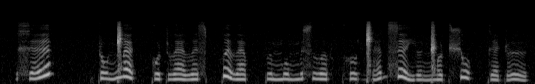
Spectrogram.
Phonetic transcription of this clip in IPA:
x ɛ˨˥ | ʈ o˨˩ ŋ͡ǁ æ˥˩ kː o˨˩ ʈ ð æ˨˩ ð ɛ˨˩ s pː ɛ˥˩ ð æ˨˩ pː ʏ˨˩ m o˨˩ m ʏ˨˥ s ð ɤ˨˩ θ t̪ʰ ɤ˨˩ ɡ͡ǁ æ˨˥ d s ɛ˥˩ j ø˨˩ ŋ͡ǁ o˨˩ ʈ ʃ o˥˩ kː ɛ˨˩ ʈ ø˥˩

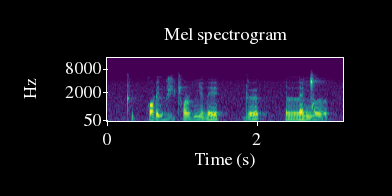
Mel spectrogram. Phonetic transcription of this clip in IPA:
ʈʰ y kː ɔ ɽ ɛ lʲ ɔ̤ ʒ e̤ ʈʰ ɔ ɭ ɔ̤ ɲ eː ð e | ɖ ø | lː ɛ ŋ͡ǀ ɵː

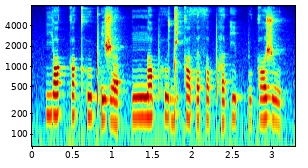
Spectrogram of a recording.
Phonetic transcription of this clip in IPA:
j ɒ kː ɒ kʰ u pʼ i ʒ ʌ | nː ɒ pʰ u d i k ɒ θ ʌ θ ɔ pʰ ʌ k i pː u k ɔ ʒ u

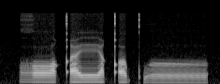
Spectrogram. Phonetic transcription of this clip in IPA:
ɣ ɔː qʼ eː qʼ u kʷʼ ɤː

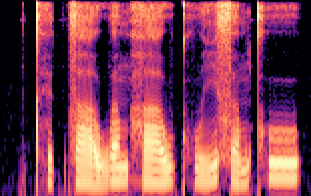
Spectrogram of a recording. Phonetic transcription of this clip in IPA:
t̪ʰ ɪ˨˥ k̚ s aː˨˩ w ɐ˧ m h aː˨˧ w kʷʰ iː˨˥ s ɐ˨˧ m kʰ uː˥

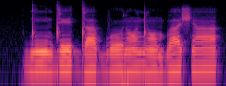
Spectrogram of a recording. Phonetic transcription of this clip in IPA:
d ĩ˨ d e˧ d a˨ b o˨ ɾ ɔ̃˧ d ɔ̃˨ b a˨˦ ʃ ã˧

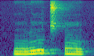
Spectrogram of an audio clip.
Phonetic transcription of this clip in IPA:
ĩ l ĩ t͡ʃʼ ẽ

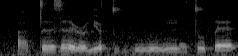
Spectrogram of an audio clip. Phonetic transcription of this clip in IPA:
a̤˥˩ tː ɘː˧ z ɘː˥˩ ɭ ə˞˩ lʲ ə˞˥˩ tː ṳ˧ b ṳ˩ nː uː˩ nː ɛ̤˥ t u˥˩ p ɛ˧

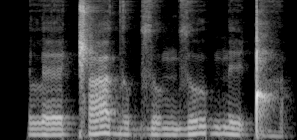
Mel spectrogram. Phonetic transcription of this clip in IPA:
l ɛ ǁ a d ə b z ɵ ŋ z ɵ b n e ǃ a̤

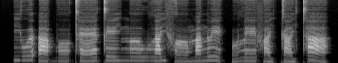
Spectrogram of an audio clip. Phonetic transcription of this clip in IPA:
j u˧˥ ə̯ ʔ a˧˩ b oː˩ t̪ʰ ɛː˩˧ t̪ eː˧ j ŋ ɤː˧ w l a˧˥ j f ɤː˧˩ m a˧˥ n ʋ eː˥˨ k̚ ʔ u˩˧ l eː˧ f a˧˩ j k a˧˩ j t̪ʰ a˥˨

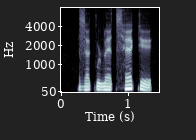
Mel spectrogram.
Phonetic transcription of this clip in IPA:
z ɜ k u ɳ ɛ t͡sʰ ɛ k ɪ

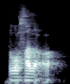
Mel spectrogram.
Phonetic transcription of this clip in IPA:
l u zˤ i l ɑ̰

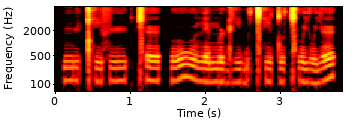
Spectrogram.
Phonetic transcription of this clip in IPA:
m y ǃʰ i f y | ǀʰ ø | u w u n e m ɯ ɖʱ i b ɯ ǀʰ i tʷ ɯ ǀʰ u j u j ø

